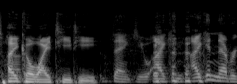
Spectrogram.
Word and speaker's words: Taika Waititi: How do I pronounce Taika Waititi.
